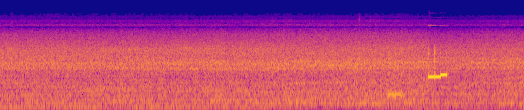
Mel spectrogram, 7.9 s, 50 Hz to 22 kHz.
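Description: Steady drone of a John Deere 8R 370 tractor running in the field, heard from inside its cab as it pulls a grain cart. About six seconds in comes a short two-note electronic beep, the loudest sound here.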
